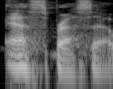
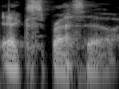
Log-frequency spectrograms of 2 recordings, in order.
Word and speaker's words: espresso: coffee isn't your thing the word is actually espresso with an S there's no X in it but it's one of those things that's mispronounced all the time and they just they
